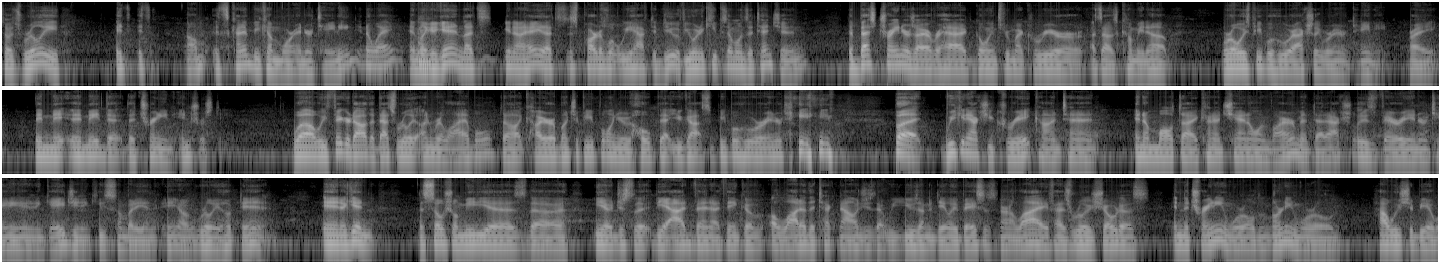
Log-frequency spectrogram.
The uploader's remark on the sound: Live at the HR Tech 2022 conference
